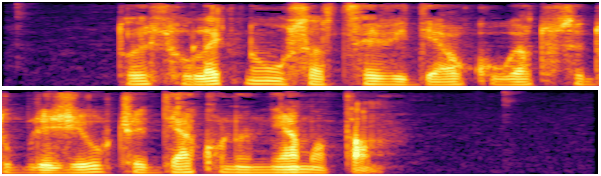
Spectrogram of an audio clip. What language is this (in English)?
Bulgarian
